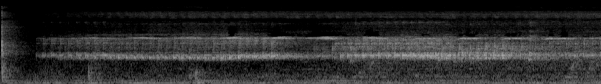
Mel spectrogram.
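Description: Opening sound design of a film trailer: a steady, high ringing drone of two held tones that comes in just after the start and holds, over a faint low hum.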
